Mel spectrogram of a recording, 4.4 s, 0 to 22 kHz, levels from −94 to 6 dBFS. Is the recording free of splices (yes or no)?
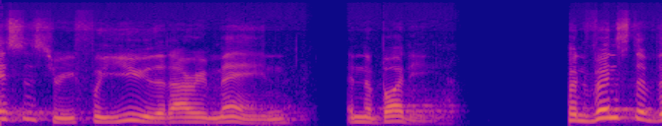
yes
